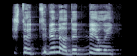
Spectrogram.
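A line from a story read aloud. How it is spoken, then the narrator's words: Shrill squeal. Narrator (Russian): Вновь взвизгнул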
